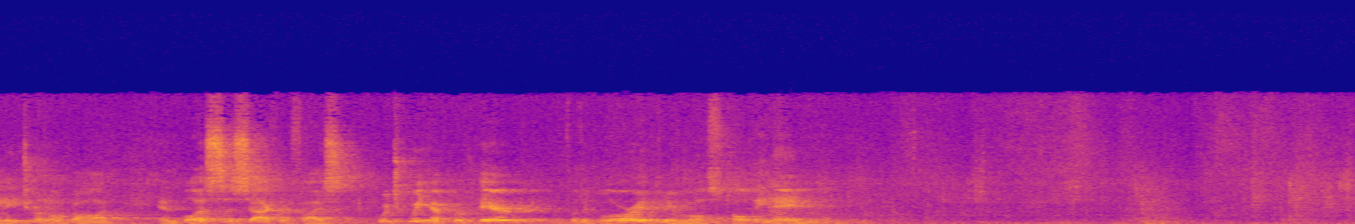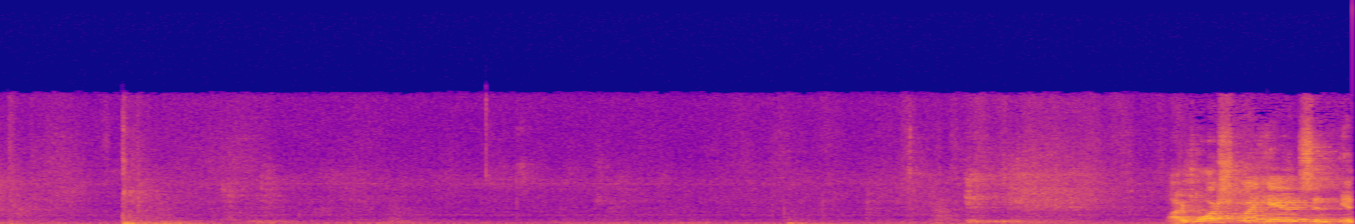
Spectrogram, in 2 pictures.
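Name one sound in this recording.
An elderly man chants into a microphone in an echoing hall.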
